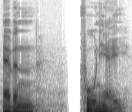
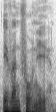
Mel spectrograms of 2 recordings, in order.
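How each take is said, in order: First: The name is pronounced with English sounds. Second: The name is pronounced with French sounds. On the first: "in English" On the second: "In French, his French name is Evan"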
